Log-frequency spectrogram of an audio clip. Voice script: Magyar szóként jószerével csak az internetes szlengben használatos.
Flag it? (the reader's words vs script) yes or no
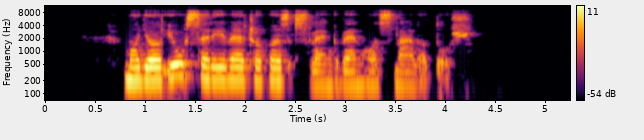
yes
